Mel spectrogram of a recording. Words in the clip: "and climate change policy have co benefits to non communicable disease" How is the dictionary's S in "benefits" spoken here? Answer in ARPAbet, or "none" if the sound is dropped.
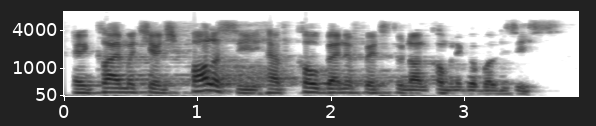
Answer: S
